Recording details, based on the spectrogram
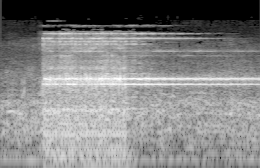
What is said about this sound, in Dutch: Ah, daar gaat de telefoon al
